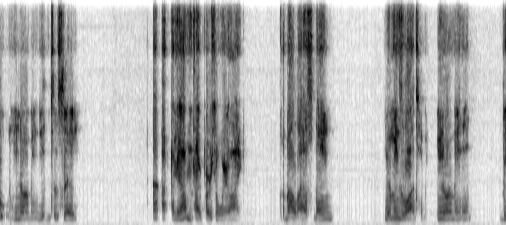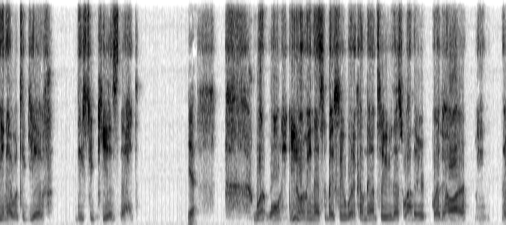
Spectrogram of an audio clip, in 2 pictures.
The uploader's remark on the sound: burnt the phones lines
